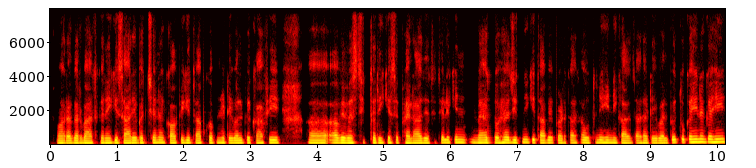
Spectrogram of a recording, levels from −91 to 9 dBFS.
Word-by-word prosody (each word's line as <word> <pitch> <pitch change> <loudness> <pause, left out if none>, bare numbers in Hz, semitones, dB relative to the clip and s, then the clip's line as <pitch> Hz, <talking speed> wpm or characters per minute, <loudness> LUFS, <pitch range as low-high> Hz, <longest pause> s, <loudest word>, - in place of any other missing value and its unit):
और 130 -1 +1
अगर 130 +1 +2
बात 125 0 +1
करें 130 0 +1
कि 140 - +1
सारे 130 +1 +1
बच्चे 135 +1 -2
ना 140 0 +1
कॉपी-किताब 130 0 -1
को 135 - +2
अपने 135 +1 -2
टेबल 130 0 +2
पे 135 - 0
काफ़ी 125 +3 0
अ, 140 0 -10
अव्यवस्थित 135 0 +2
तरीके 135 0 0
से 135 +2 -5
फ़ैला 125 0 +2
देते 125 -1 -2
थे। - - +3
लेकिन 150 0 0 0.2
मैं 140 0 +3
जो 140 0 -1
है 145 +2 +4
जितनी 140 +2 -1
किताबें 140 -2 0
पढ़ता 130 +1 -2
था 145 +2 -5
उतनी 140 +1 0
ही 140 - +2
निकालता 125 -2 -2
था 130 - +2
टेबल 125 0 0
पे। 155 - +2
तो 155 +1 -3
कहीं 165 +1 +3
न 170 - +3
कहीं 165 +1 +3
135 Hz, 230 wpm, -23 LUFS, 130-140 Hz, 0.2 s, है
